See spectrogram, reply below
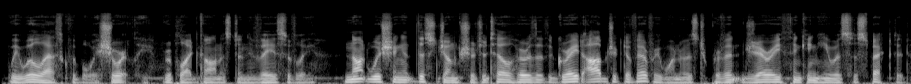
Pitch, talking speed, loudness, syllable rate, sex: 100 Hz, 205 wpm, -18 LUFS, 6.0 syllables/s, male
